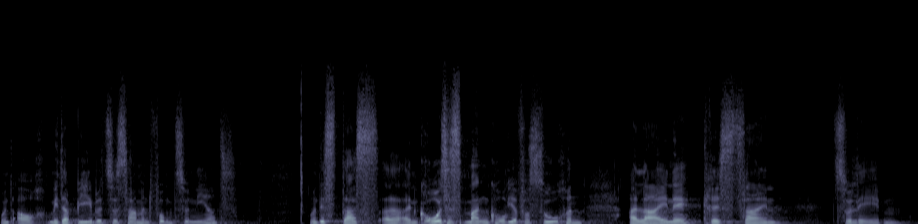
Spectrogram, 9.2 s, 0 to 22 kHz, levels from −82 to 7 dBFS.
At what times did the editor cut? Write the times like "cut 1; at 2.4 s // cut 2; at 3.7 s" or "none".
cut 1; at 3.2 s // cut 2; at 5.1 s // cut 3; at 7.0 s

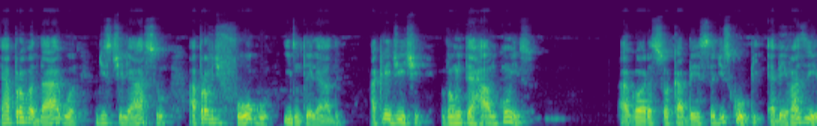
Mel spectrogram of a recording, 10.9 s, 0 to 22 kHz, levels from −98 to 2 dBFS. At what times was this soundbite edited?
cut 1; at 3.9 s

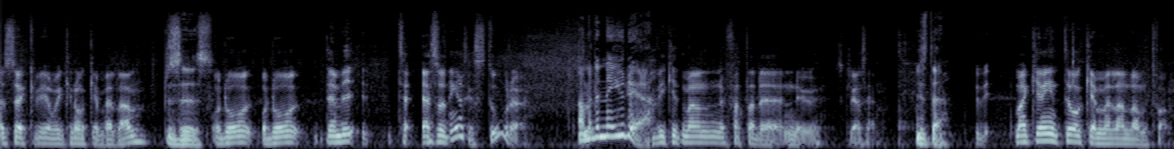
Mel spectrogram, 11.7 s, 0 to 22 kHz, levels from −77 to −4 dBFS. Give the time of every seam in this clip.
cut 1; at 2.6 s // cut 2; at 4.5 s

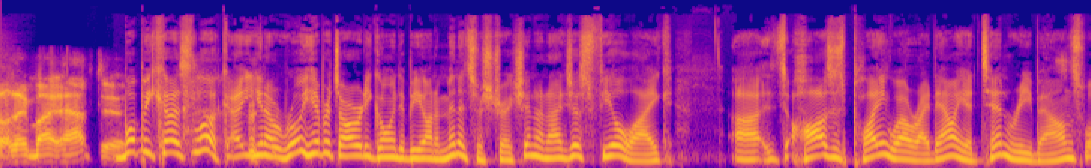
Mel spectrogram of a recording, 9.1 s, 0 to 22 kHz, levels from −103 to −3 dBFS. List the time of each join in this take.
none

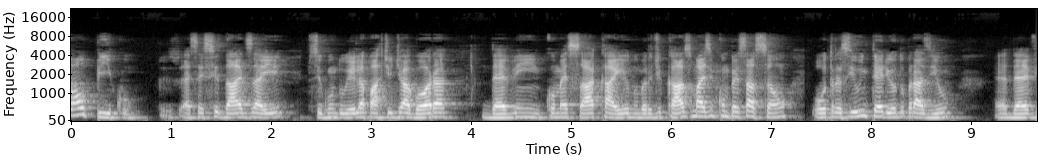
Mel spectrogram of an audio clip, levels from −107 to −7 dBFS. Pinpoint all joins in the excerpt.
cut 1; at 7.8 s

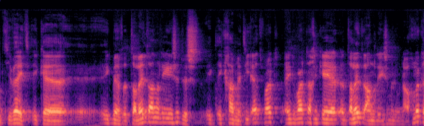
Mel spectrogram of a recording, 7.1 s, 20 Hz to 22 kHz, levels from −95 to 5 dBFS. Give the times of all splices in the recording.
cut 1; at 2.0 s // cut 2; at 3.6 s // cut 3; at 5.2 s

